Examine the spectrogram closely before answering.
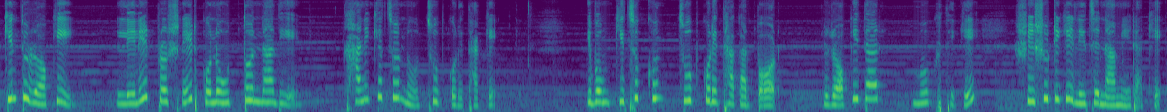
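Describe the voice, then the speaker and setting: Female storyteller, high voice, scripted narration, unhurried delivery, faint music behind. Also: expressive. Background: soft music.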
